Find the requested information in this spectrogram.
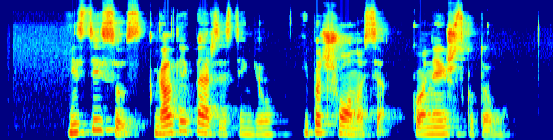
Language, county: Lithuanian, Kaunas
